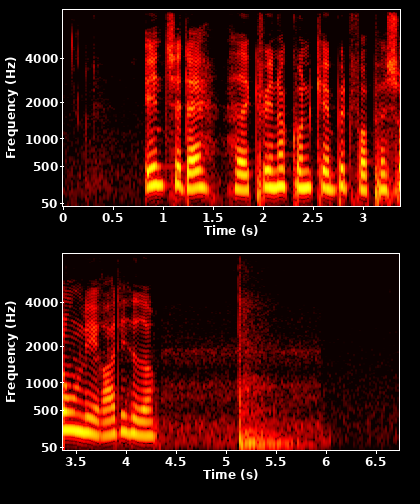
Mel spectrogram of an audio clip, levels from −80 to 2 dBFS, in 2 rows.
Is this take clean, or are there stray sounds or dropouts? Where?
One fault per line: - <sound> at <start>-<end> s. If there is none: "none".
- thud at 5.1-5.9 s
